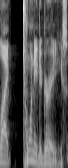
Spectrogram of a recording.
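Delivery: ordinary talk, nothing marked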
